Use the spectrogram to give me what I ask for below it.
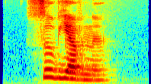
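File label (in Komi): "сывъявны", Komi, female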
